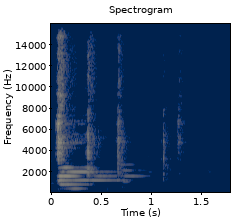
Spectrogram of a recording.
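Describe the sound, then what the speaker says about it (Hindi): Phone ringtone from an incoming call, a short melodic electronic chime of several bright tones: a sustained opening note followed by quick shorter tones fading out, fairly close and alone with no talking. "एक मिनट, फोन आ गया।"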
